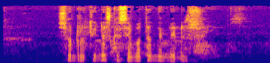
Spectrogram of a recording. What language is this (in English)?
Galician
